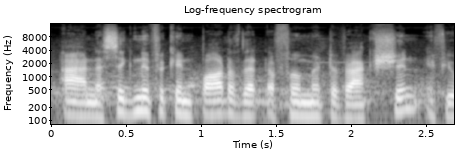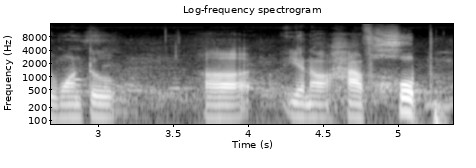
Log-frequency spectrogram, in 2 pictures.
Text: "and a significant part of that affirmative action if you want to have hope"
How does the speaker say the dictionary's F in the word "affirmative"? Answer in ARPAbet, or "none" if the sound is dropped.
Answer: F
